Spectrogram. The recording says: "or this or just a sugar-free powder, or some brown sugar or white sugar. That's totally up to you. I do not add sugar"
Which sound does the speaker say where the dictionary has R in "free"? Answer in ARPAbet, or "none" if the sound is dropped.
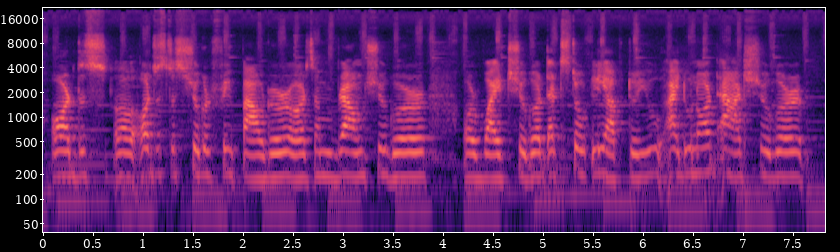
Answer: R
